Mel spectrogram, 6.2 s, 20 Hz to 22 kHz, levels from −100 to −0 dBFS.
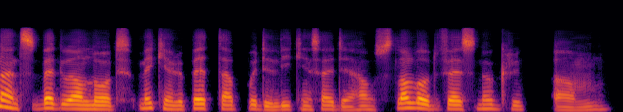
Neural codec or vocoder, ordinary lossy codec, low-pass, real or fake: codec, 16 kHz, 0.3 kbps, FocalCodec; none; none; fake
